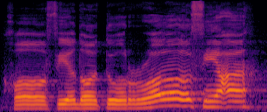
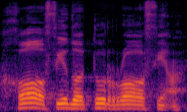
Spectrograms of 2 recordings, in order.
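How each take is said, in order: First: One word is raised and the other lowered. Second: Both words are recited at an even, matching pitch. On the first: The phrase is broken apart. The speaker calls it wrong. "Kita tak boleh baca" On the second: The words form a single phrase. The speaker calls it right. "Dia satu satu rangkai kata"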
